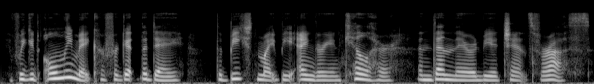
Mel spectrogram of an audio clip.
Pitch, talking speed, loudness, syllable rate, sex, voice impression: 210 Hz, 260 wpm, -18 LUFS, 6.0 syllables/s, female, feminine, adult-like, tensed, slightly powerful, clear, fluent, intellectual, friendly, elegant, lively, slightly sharp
